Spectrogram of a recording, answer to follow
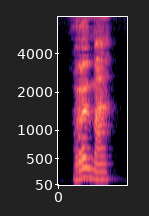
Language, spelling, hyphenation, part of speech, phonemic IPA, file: Dutch, reuma, reu‧ma, noun, /ˈrøː.maː/, Nl-reuma.ogg
- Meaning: rheumatism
